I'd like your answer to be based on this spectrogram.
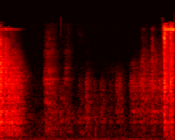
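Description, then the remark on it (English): A coin spins and rattles on a hard desk surface, a bright metallic whirring that wobbles faster and faster before settling with a final clatter, fairly loud with no talking. “I'm, I'm of spinning a coin on the desk that I'm at.”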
